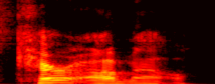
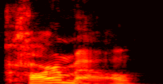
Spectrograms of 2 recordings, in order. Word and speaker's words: caramel: Caramelo why no it's Cara Amal there's there's two A's there's Carmel and which is a place in Indiana NW is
